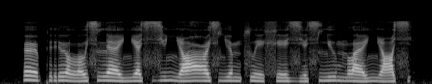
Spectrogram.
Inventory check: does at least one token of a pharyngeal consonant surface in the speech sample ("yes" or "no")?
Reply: yes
